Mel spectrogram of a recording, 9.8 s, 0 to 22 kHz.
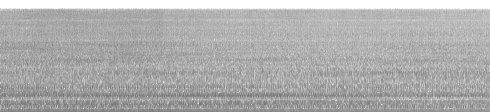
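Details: Audi A4 8K 2.0 TDI diesel at idle: a steady hard, even clatter about three and a half beats a second. Owner asks if it is too loud; no fault pinned down.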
